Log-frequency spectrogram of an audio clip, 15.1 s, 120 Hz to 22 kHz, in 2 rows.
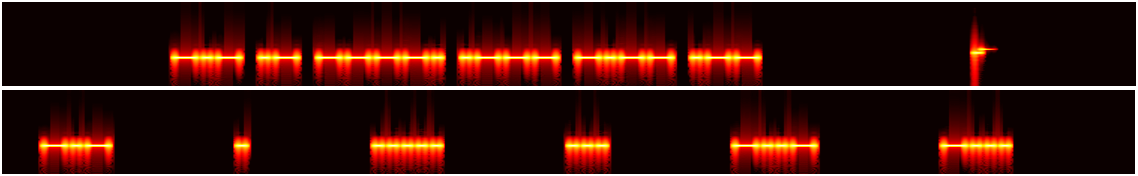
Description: Morse code, heard as a keyed tone, about 25 wpm, spaced as for 13 wpm, 700 Hz. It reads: KA9JYW KE5SXB
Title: USA Call Signs - 6 Characters - 6x Character Spacing - 25wpm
